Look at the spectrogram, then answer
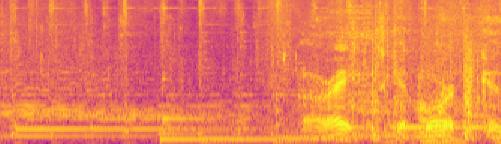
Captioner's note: none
